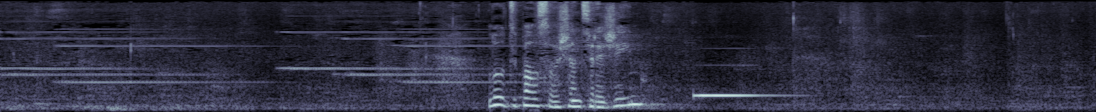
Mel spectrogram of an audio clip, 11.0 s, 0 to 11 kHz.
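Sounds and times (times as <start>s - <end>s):
electric parliamentary voting call bell ringing: 0.0s - 5.6s
faint murmur: 0.0s - 10.9s
speech: 4.9s - 6.6s.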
